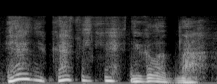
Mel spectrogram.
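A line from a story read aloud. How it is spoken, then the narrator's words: Sighing. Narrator (Russian): вздохнула моя гостья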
